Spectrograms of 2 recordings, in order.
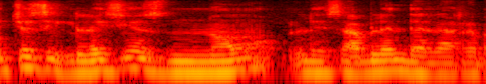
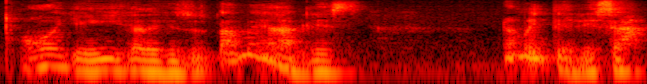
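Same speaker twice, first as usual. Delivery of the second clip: dismissive mother; 3 dB quieter than usual. Retold or imitated. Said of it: "la mamá supuestamente le habla a la hija".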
